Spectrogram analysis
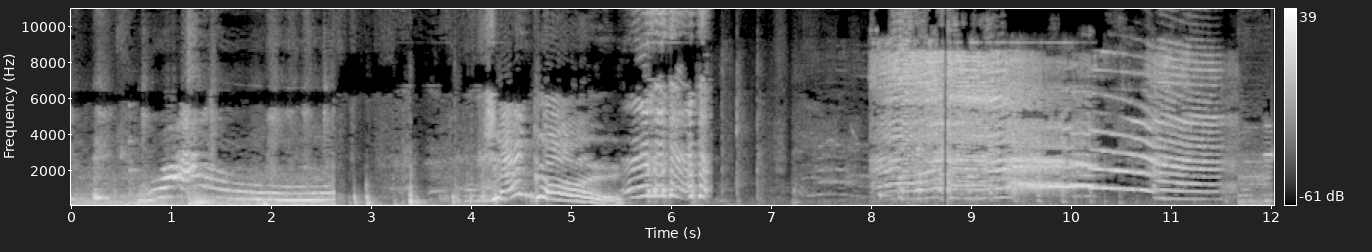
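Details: Pet cat giving drawn-out meows that rise and fall in pitch, several in a row, the later ones higher and longer, mixed with people talking and laughing indoors.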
